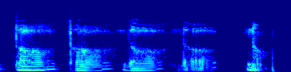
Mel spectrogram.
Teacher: उसके पश्चात आते हैं दंत, दंत्य या दांतों से। जिन वर्णों का उच्चारण करते समय हमारी जिह्वा दांतों से टकराती है ऐसे वर्णों को दंत्य वर्ण कहा जाता है। इनमें स्पर्श व्यंजन के त्वर्ग वाले सभी वर्ण आते हैं, तो, थो, दो, दो, नो।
